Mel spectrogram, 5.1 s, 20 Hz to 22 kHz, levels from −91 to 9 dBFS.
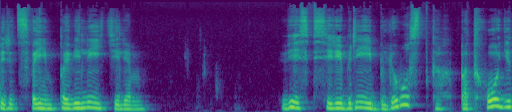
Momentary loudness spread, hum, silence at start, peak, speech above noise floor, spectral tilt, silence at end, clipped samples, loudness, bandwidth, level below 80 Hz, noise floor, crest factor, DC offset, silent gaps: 10 LU; none; 0 s; 0 dBFS; 49 dB; -5 dB/octave; 0 s; under 0.1%; -16 LUFS; 18.5 kHz; -60 dBFS; -65 dBFS; 16 dB; under 0.1%; none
